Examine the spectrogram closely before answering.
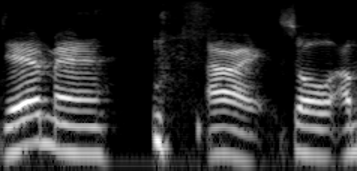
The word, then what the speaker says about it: Yemen: not it pronounced it's not pronounced him it's pronounced yeah man yeah man alright so I'm not going to go too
